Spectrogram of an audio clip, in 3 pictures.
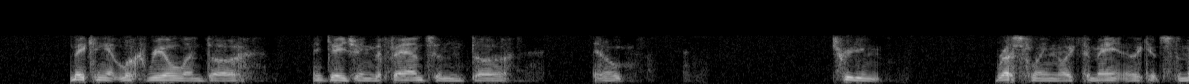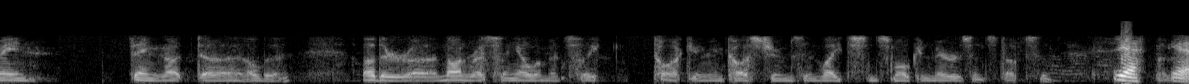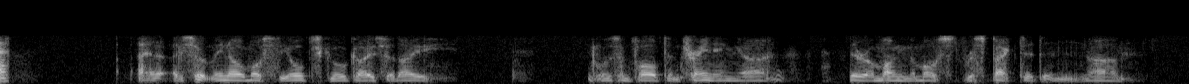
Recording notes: I sit down on the phone with my friend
